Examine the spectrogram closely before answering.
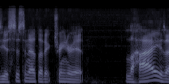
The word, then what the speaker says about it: Lehigh: He's the assistant athletic trainer at Lehigh. Is that how you say it, Ryan? It's Lehigh.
